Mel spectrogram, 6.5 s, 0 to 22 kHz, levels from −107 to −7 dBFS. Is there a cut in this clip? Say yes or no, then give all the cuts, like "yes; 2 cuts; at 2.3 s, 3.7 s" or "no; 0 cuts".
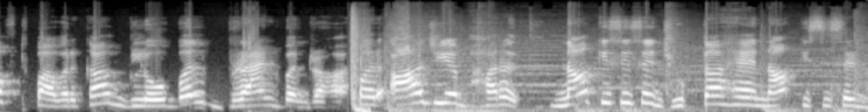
yes; 1 cut; at 2.6 s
